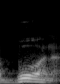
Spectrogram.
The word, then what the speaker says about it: Bhuvana: first syllable correct uh there's actually no stress that's the strange trick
